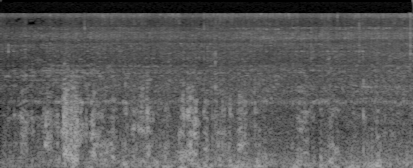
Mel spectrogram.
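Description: Road and wind noise of a moving vehicle, with indistinct voices talking throughout.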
